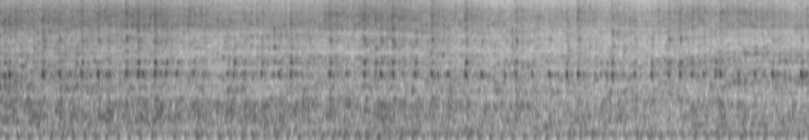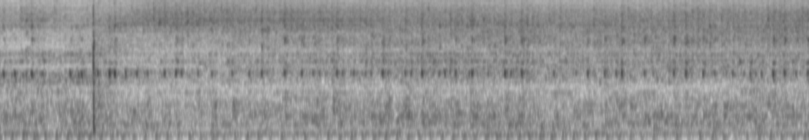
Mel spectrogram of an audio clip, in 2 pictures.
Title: Ruido en el motor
